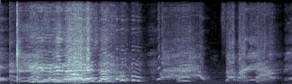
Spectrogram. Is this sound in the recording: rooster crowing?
no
